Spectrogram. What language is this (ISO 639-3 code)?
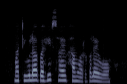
pus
